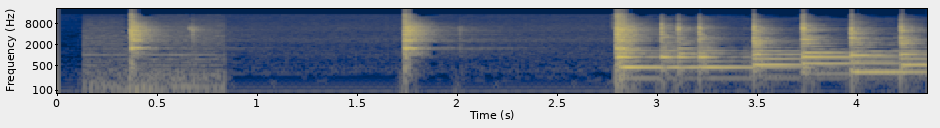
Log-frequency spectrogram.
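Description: Opening theme music of a TV drama: two sharp percussion strikes that ring out, then from about three seconds in a quick run of plucked-string notes.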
